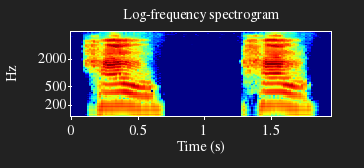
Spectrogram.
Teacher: H di sini merupakan huruf halqi. Jadi tenggorokan paling bawah. tenggorokan di aksal halqi ee sifatnya itu ee hames dan merkwa. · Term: huruf halki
